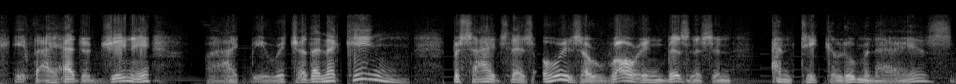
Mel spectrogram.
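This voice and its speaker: A man's put-on character voice, fairly low in pitch, with lively intonation at a moderate pace over faint background music. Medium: video game. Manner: jovial, salesman-like.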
